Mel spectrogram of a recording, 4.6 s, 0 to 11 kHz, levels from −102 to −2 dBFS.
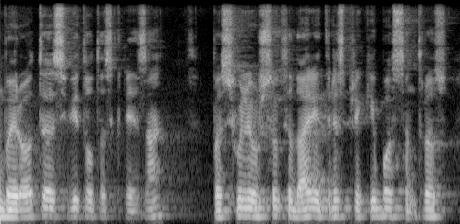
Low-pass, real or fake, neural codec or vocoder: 9.9 kHz; real; none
